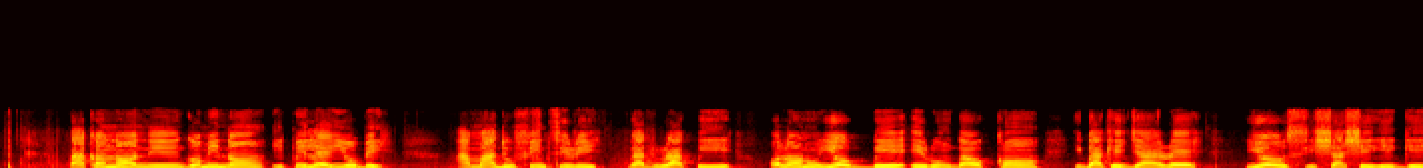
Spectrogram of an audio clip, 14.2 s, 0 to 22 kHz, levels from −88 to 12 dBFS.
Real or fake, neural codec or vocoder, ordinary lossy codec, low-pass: real; none; none; none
